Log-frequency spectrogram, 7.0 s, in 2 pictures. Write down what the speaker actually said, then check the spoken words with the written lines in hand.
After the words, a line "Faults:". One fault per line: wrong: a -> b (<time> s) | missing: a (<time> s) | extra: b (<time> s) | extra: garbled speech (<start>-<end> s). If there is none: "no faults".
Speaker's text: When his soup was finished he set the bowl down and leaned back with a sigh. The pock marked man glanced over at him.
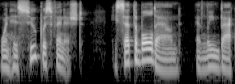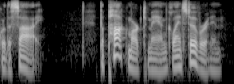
When his soup was finished he set the bowl down and leaned back with a sigh. The pock marked man glanced over at him.
Faults:
no faults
